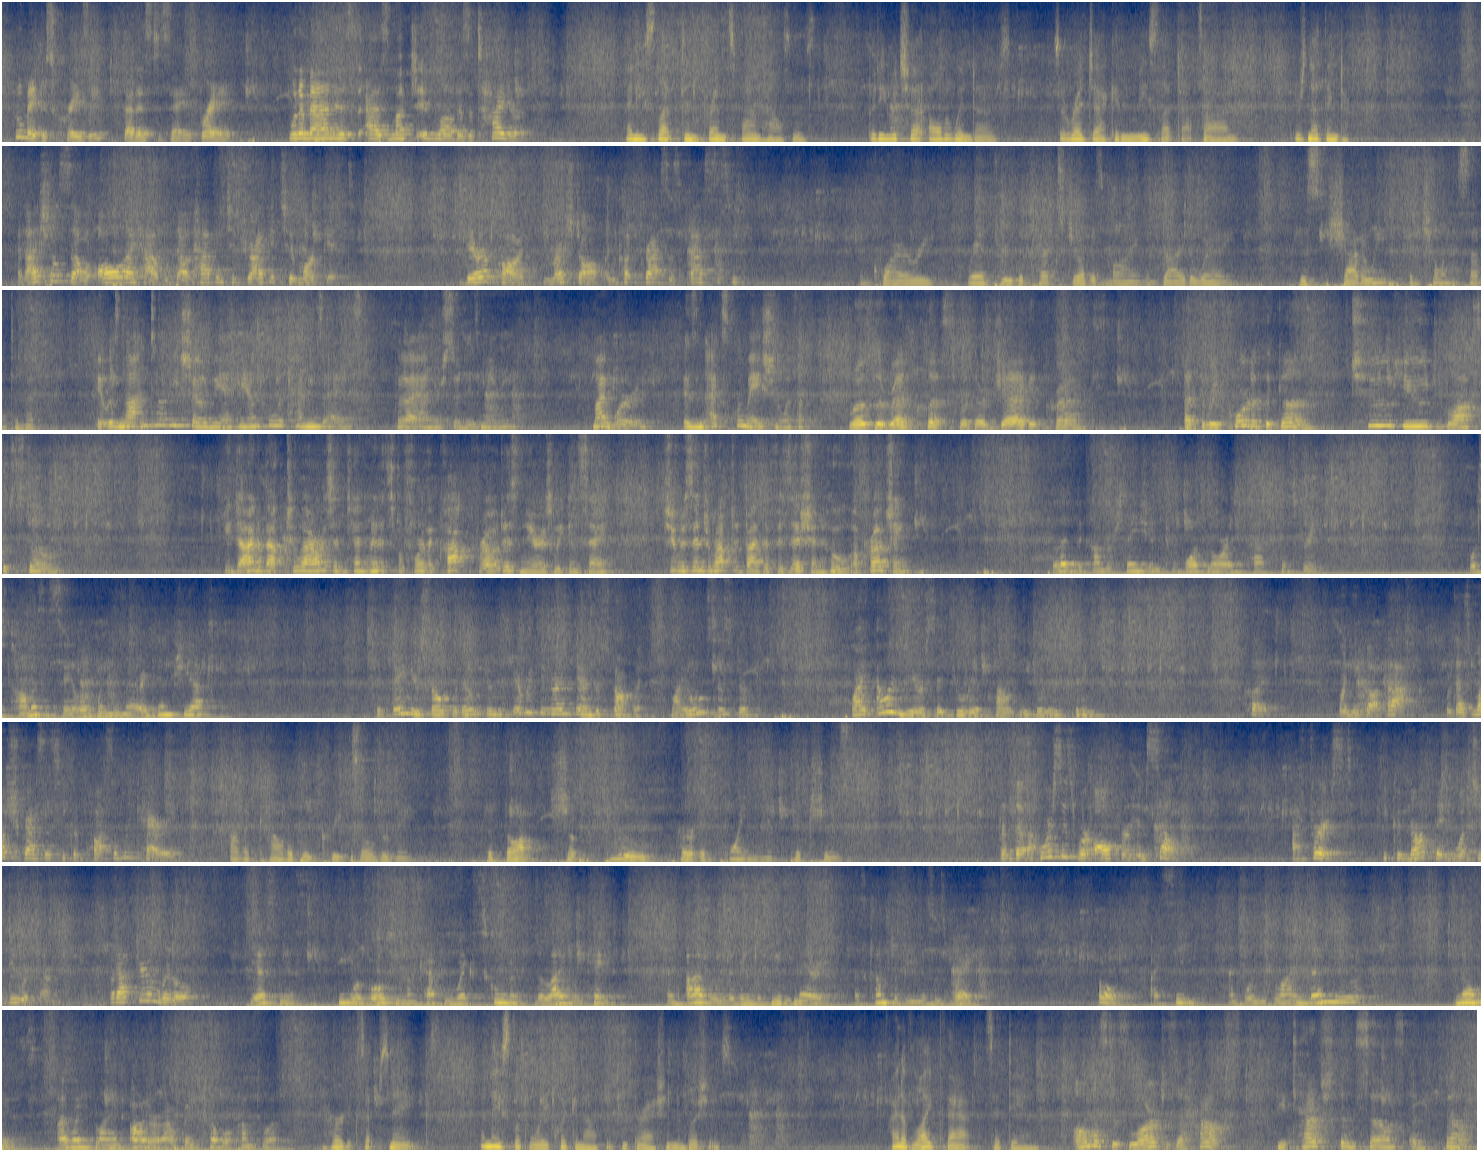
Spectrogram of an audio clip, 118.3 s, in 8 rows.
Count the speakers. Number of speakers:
9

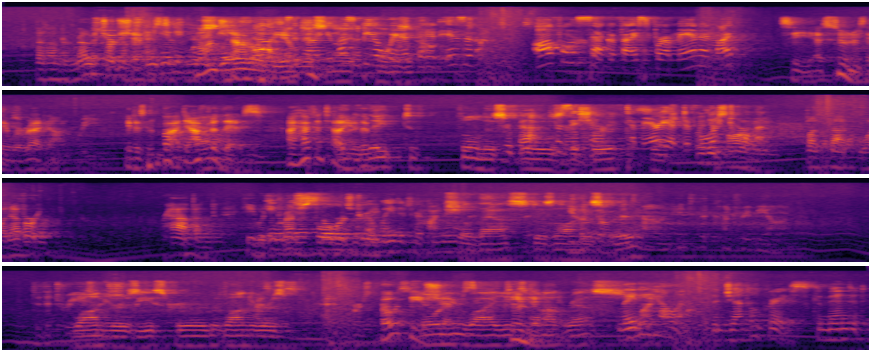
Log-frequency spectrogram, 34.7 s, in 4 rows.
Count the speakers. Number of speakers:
6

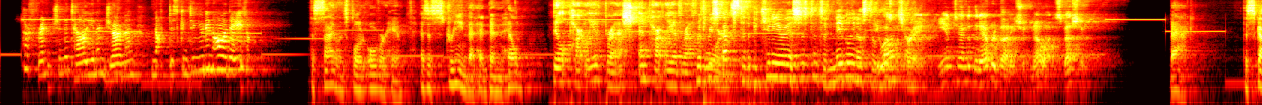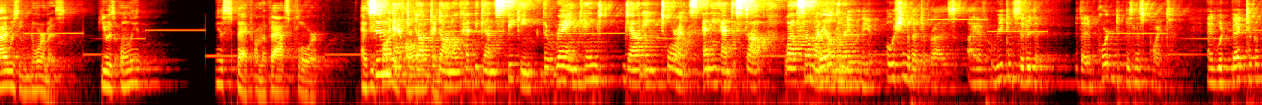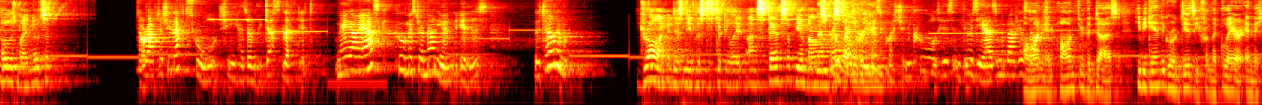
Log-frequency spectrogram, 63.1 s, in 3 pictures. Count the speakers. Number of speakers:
5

